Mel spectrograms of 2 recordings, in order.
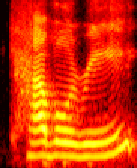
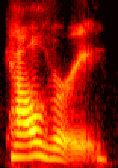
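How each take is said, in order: First: It starts with 'cav', the 'l' comes later. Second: It starts with 'cal', the 'l' comes first. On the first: "So cavalry" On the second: "you might hear people say Calvary"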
